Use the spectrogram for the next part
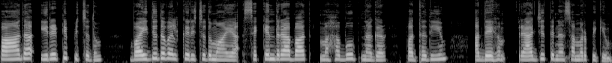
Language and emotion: Malayalam, neutral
